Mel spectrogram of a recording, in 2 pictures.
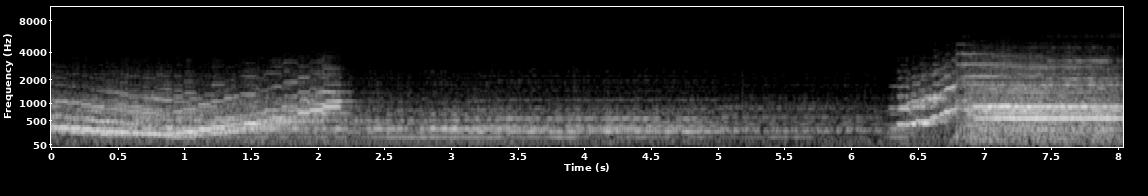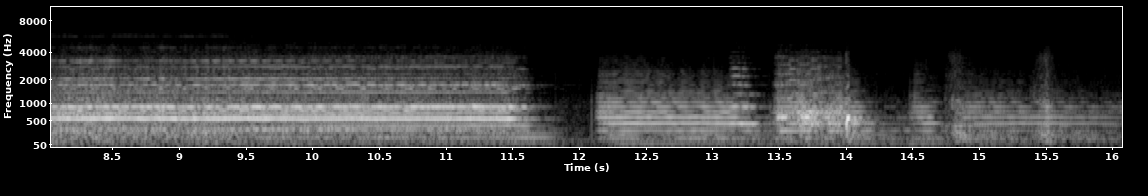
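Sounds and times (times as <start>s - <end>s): cartoon brass chords: 6.3s - 16.0s.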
